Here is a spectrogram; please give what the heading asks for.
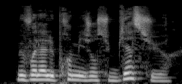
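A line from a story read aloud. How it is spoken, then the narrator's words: Shouted. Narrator (French): lui cria Morel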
